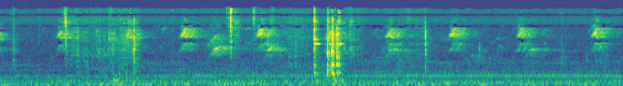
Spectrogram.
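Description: Faint birds chirping in short repeated calls, with one brief, louder pitched sound about three seconds in.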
